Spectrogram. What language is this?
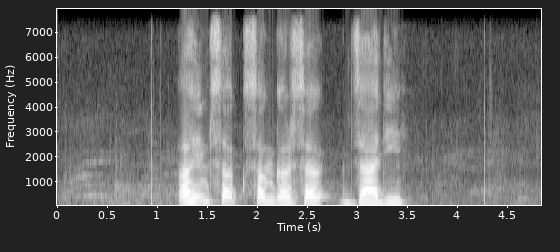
Nepali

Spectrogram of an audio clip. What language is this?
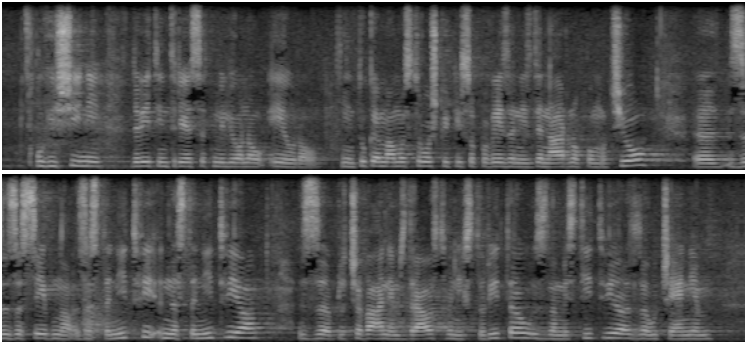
Slovenian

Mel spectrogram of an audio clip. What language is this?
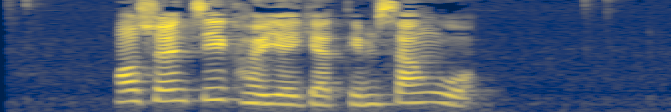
Cantonese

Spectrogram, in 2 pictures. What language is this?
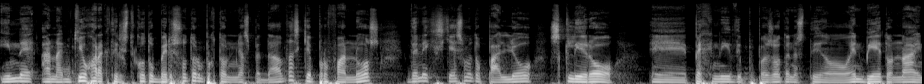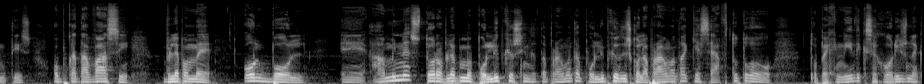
Greek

